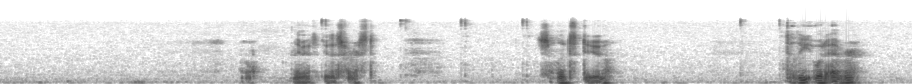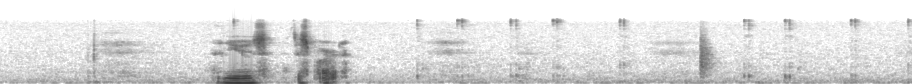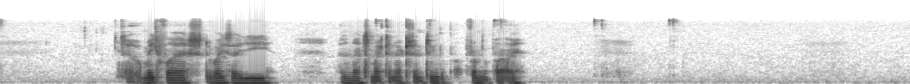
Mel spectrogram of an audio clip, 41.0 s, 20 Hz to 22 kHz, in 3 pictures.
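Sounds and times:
computer mouse clicks: 0:06.9 - 0:07.2, 0:07.8 - 0:08.1, 0:19.9 - 0:22.2, 0:23.0 - 0:23.2, 0:24.2 - 0:25.7, 0:26.4 - 0:26.6, 0:27.3 - 0:27.5, 0:36.2 - 0:36.5, 0:37.4 - 0:37.6.

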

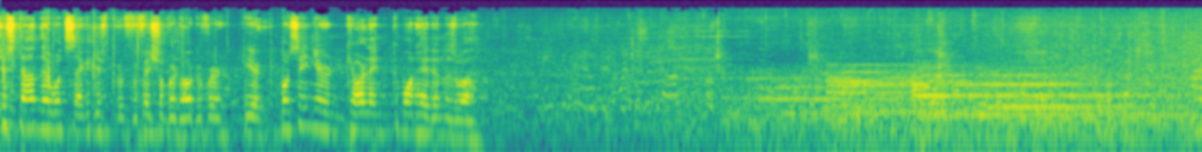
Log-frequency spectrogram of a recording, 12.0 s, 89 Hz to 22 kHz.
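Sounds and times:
crowd noise: 0:00.0 - 0:12.0
church bells ringing: 0:07.2 - 0:12.0.

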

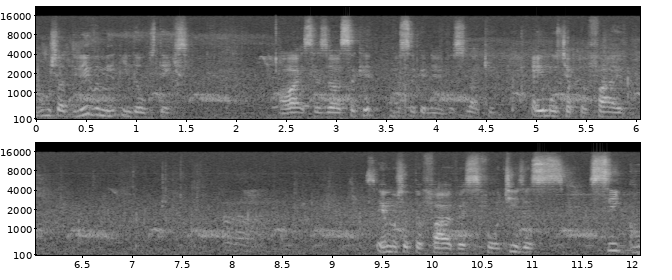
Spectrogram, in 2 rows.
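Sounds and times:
pigeon cooing: 0:00.0 - 0:12.0.

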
